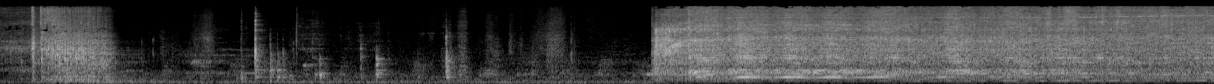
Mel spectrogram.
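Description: Electric angle grinder with a sanding disc sanding a wooden axe handle. It runs for about a second, pauses for several seconds with a few light knocks, then starts again about six and a half seconds in and runs steadily.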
